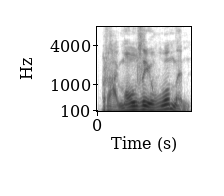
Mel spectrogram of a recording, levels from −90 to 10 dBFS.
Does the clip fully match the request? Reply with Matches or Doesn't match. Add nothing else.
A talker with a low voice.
Matches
